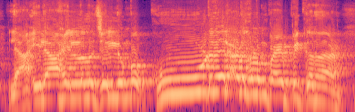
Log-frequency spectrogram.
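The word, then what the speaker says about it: لا إله إلا الله: അറഹ്മാനിയും ഹാവും അതിന്റെ ഉച്ചാരണങ്ങളും ലാ ഇലാഹ ഇല്ലല്ലാഹ് ചൊല്ലുമ്പോൾ കൂടുതൽ ആളുകളും പിഴപ്പിക്കുന്നതാണ് ലാ ഇലാഹ ഇല്ലല്ലാഹു ലാ ഇലാഹ ഇല്ലല്ലാഹ് ഇല്ലല്ലാഹ് ഇല്ലല്ലാഹ് ഇങ്ങനെ അലിഫും ഹാവും ഇല്ലാതെ ഇല്ലല്ലാഹ് ഇല്ലല്ലാഹ് എന്ന് പറഞ്ഞിട്ട് പിഴപ്പിക്കുന്നവരുണ്ട് പിഴവായ രൂപത്തിൽ നമ്മൾ അത്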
